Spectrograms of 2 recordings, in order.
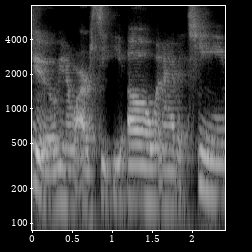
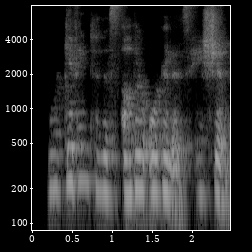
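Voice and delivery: very hushed, quiet, sheepish, embarrassed tone; 3 semitones higher, 10 dB quieter than usual. Speaker imitates donors they talk to: imitating a quiet voice. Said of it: "And they'll say it quietly".

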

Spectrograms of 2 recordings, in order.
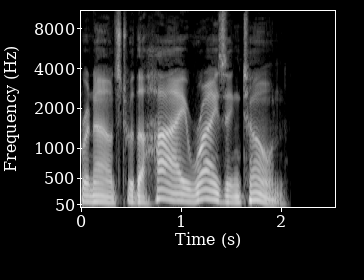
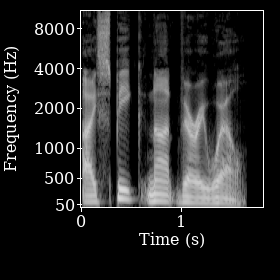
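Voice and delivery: usual speaking voice

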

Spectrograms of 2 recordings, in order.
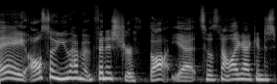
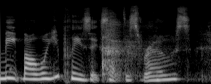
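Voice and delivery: put-on Southern accent. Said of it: "it needs to be a Southern accent".

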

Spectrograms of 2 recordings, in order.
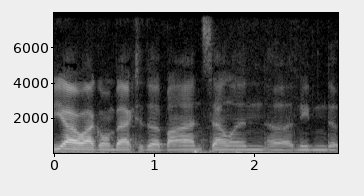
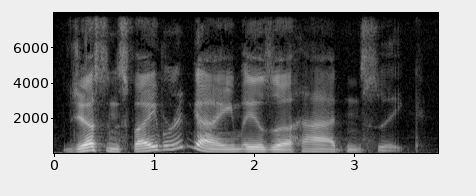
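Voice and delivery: put-on drawling Southern accent; 3 semitones higher, 7 dB louder than usual. Reading out a game card line to friends, in a Southern drawl. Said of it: "Southern drawl".

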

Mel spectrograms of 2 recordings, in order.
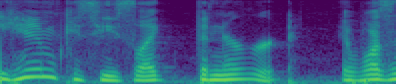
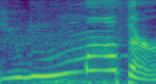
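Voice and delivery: put-on old woman voice, pitched higher; 9 semitones higher, 3 dB louder than usual. Imitating Grandma Rose reacting to a movie scene: imitating Grandma Rose. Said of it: "Grandma Rose is like".

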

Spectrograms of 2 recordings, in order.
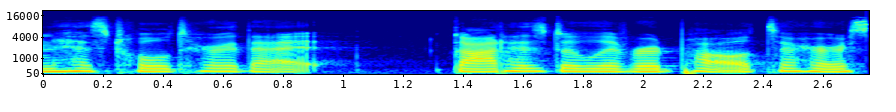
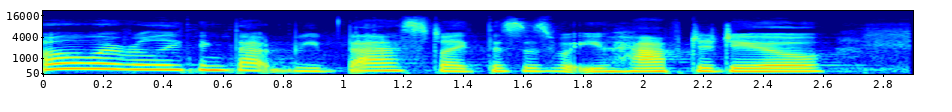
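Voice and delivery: very calm, cool, collected and even voice. Retelling a scene, quoting Annie insisting it would be best: imitating Annie's very calm voice. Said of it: "she's keeping her voice very calm".

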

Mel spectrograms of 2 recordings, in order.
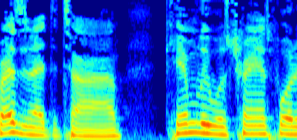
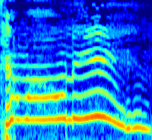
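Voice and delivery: put-on creepy little old man voice, higher pitch. Joking about a school bus driver, doing Herbert from Family Guy. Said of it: "Herbert the pervert".

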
